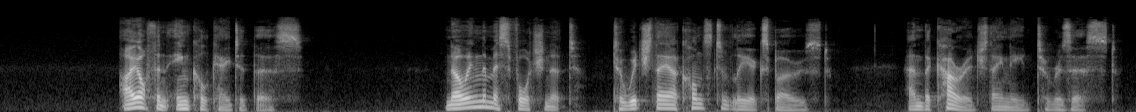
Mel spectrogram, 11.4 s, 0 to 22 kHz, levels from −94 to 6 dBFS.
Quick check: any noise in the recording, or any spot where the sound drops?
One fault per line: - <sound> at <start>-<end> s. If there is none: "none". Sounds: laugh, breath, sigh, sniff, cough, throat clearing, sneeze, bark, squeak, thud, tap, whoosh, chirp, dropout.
none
